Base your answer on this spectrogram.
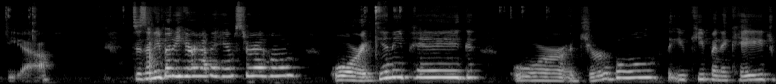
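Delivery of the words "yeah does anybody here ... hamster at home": plain reading voice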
